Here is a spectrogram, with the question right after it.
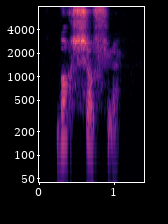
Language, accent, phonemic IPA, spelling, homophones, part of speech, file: French, Canada, /buʁ.sufl/, boursoufle, boursouflent / boursoufles, verb, LL-Q150 (fra)-boursoufle.wav
- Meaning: inflection of boursoufler: 1. first/third-person singular present indicative/subjunctive 2. second-person singular imperative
